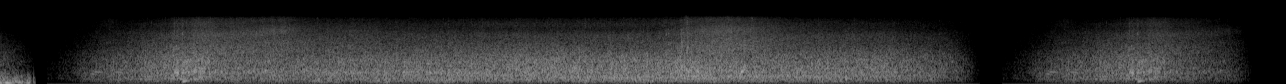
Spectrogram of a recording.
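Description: Ocean surf washing steadily on a beach, in two stretches: a long one of about nine seconds, then a brief gap and a shorter stretch that fades out.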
